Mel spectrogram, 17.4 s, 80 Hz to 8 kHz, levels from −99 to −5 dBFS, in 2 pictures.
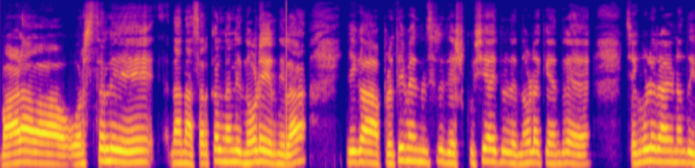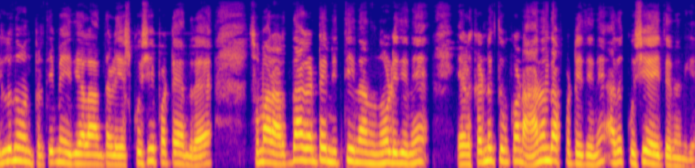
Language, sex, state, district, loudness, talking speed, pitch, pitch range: Kannada, male, Karnataka, Mysore, -14 LUFS, 140 wpm, 180 Hz, 170-195 Hz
